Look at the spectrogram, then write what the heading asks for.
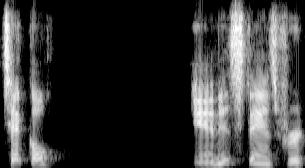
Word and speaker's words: Tcl: on a language we call TCL or again pronounced tickle and it stands for a tool control language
